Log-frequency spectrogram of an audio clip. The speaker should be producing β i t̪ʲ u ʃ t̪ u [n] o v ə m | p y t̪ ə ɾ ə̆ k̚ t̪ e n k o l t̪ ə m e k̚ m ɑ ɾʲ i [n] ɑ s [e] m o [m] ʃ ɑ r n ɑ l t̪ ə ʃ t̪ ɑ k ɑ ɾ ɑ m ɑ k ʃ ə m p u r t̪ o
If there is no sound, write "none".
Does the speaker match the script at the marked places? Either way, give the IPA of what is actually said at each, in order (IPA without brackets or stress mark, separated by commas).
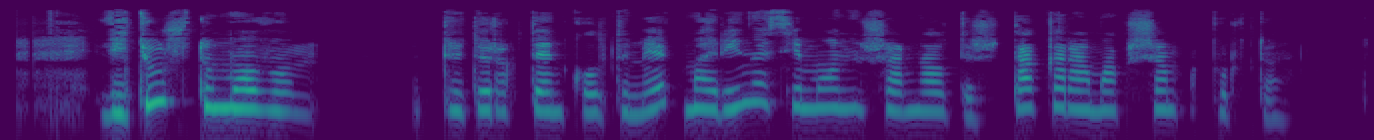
m, n, i, n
